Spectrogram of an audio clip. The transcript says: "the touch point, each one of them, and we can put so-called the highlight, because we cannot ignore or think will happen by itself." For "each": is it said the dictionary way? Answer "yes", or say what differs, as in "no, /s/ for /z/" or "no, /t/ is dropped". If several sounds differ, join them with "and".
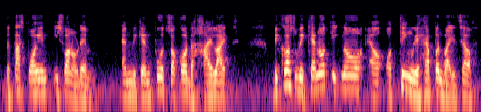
no, /s/ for /tʃ/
